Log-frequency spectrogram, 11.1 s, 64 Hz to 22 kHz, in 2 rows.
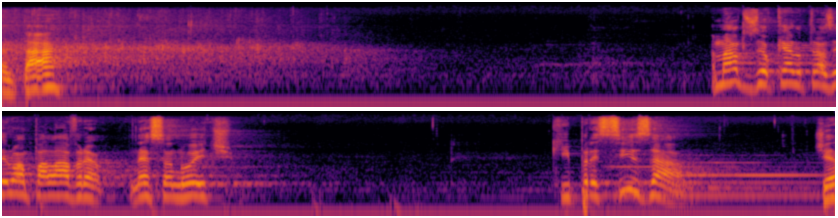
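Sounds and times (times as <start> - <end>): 
speech: 0.0 - 0.6, 4.8 - 7.2, 9.3 - 10.3
crowd clapping at a worship service: 0.0 - 2.8.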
